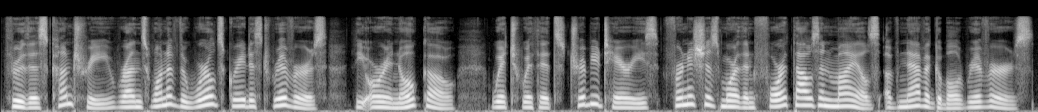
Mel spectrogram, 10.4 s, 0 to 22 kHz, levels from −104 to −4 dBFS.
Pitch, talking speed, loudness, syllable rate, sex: 200 Hz, 145 wpm, -16 LUFS, 4.5 syllables/s, female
